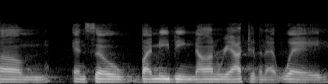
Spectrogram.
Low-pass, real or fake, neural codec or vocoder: 7.2 kHz; real; none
